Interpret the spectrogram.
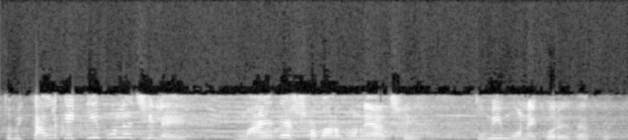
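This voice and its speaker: A woman kirtan singer voicing Lord Krishna as a calm, patient god. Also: sits high, normal speed. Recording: dull, echoey hall with faint music.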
